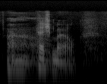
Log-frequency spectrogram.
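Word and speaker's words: Pech Merle: P E C H M E R L E Peshmerrell.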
